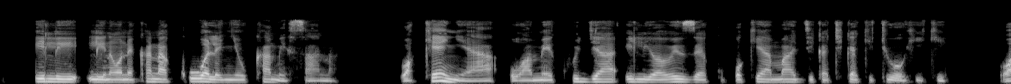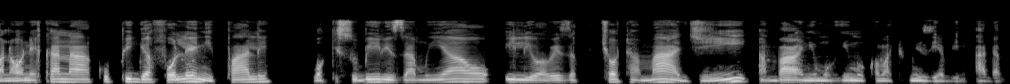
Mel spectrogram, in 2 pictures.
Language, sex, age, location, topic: Swahili, male, 25-35, Kisii, health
